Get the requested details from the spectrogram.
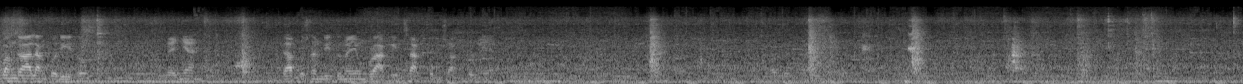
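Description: Metal strips clatter and knock against each other.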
